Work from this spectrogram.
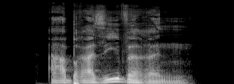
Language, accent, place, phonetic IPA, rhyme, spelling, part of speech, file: German, Germany, Berlin, [abʁaˈziːvəʁən], -iːvəʁən, abrasiveren, adjective, De-abrasiveren.ogg
- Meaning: inflection of abrasiv: 1. strong genitive masculine/neuter singular comparative degree 2. weak/mixed genitive/dative all-gender singular comparative degree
